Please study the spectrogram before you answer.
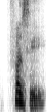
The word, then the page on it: fuzzy: Indian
